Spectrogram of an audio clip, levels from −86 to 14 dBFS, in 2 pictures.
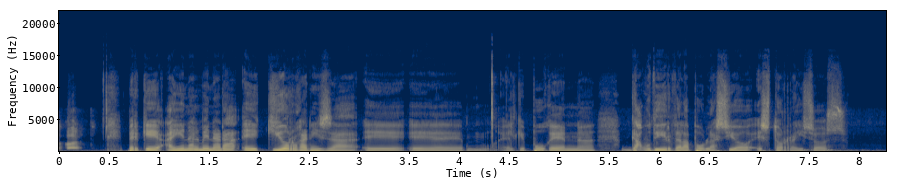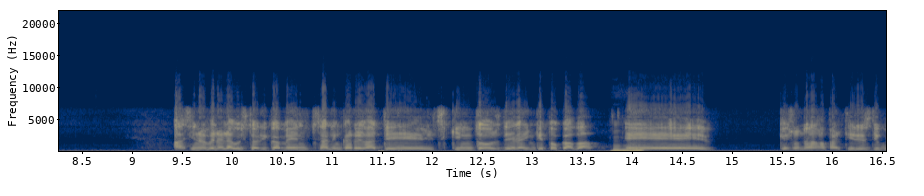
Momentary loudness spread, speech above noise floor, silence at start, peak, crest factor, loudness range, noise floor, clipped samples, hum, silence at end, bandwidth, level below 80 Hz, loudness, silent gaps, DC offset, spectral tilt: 10 LU; 36 dB; 0 s; -4 dBFS; 22 dB; 6 LU; -60 dBFS; under 0.1%; none; 0 s; 14 kHz; -38 dBFS; -25 LUFS; none; 0.2%; -4.5 dB/octave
